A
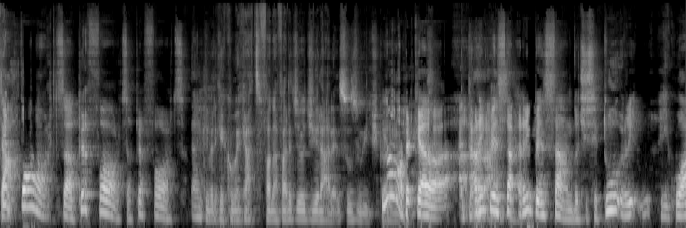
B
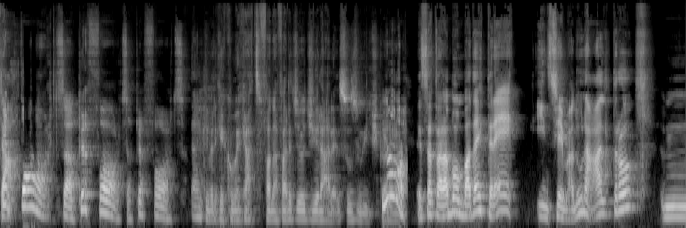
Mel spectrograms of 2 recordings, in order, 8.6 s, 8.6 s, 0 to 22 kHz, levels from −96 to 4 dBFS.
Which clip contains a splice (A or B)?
B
